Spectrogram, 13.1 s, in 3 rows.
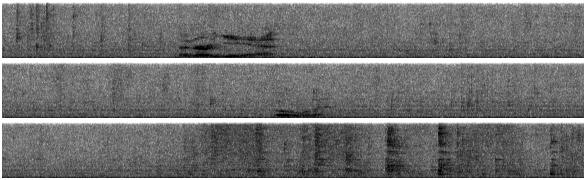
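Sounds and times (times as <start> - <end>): food sizzling in a pot: 0.0 - 13.0
spatula scraping a pot: 10.1 - 13.0.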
